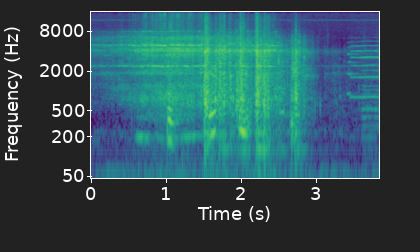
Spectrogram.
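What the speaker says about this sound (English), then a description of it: "The alarm clock broke it up just when it was getting good." An alarm clock rings with harsh, rapid bursts amid voices in a 1949 radio drama, then cuts off abruptly, leaving a brief tonal chime at the end.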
